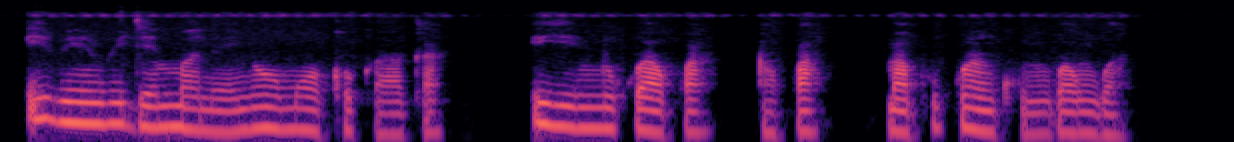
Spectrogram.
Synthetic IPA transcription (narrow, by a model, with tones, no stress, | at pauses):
i˦bi˦n̩˦ɾi˦d͡ʒe˨m̩˦ma˨ne˨ɲɔ˦m˦ɔ˨kʰo˦kɔ˨a˨ka˦ | i˦ɦi˦n̩˦nu˦kʷu˦a˨kʷa˦ | a˨kʷa˦ | ma˨pu˦pu˦a˦˨ŋ̩˨kʰu˨ŋ̩˦ɡʷa˦ŋ̩˦ɡʷa˦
